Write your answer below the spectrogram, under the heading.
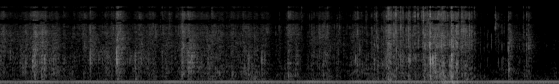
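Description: Small plastic bags of diamond-painting drills crinkling and rustling as they are handled, with a louder stretch of rustling about four seconds in.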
